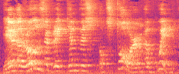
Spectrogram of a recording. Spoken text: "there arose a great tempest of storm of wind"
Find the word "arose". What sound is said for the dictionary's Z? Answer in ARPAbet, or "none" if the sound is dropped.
Z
